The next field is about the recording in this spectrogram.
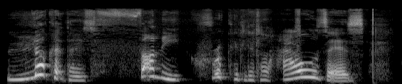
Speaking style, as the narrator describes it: cried Molly in delight

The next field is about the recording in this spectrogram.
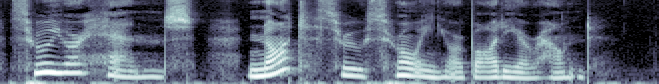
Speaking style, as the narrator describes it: he said gently

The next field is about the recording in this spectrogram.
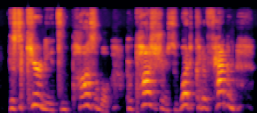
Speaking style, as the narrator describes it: Vildar began to yell

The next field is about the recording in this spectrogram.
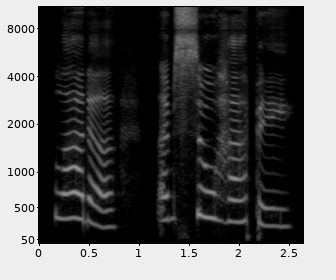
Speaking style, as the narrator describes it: whimpered in a cute, tiny voice

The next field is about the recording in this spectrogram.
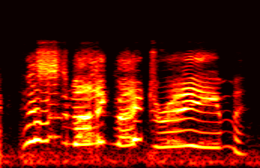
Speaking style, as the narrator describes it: Somebody screams

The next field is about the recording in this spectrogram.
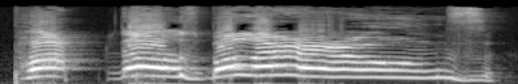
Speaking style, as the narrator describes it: the Archduke shouted

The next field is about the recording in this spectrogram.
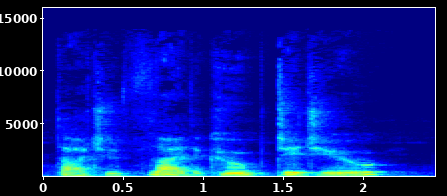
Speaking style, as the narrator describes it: He barked

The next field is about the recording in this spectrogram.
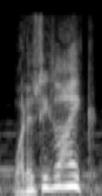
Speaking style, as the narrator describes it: cried her fiancé

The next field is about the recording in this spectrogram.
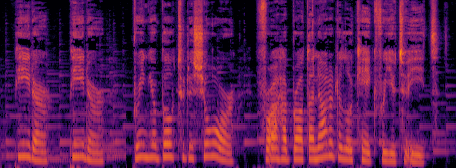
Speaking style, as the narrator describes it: called in her little new voice

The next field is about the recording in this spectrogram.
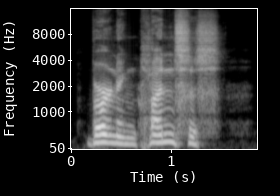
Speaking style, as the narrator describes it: the dragon growled

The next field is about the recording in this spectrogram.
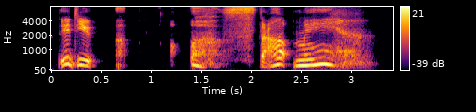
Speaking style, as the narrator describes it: He groans

